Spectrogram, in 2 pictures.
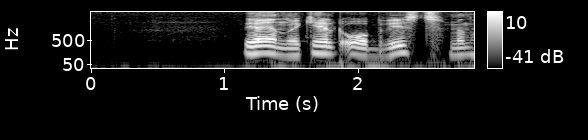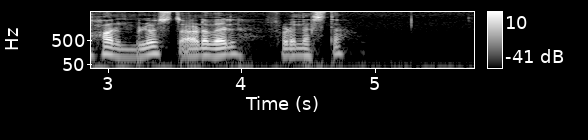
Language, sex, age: Norwegian, male, 26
